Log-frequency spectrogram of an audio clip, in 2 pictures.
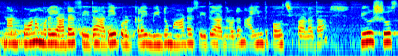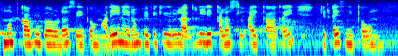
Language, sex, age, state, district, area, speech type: Tamil, female, 18-30, Tamil Nadu, Tiruvarur, rural, read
